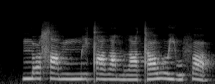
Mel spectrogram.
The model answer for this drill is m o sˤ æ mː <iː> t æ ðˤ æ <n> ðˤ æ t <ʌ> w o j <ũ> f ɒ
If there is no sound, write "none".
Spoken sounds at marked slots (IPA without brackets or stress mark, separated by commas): i, n, ɒ, u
